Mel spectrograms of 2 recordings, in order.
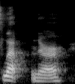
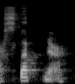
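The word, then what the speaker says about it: Sleipnir: his name was and and I probably am pronouncing this wrong but I believe it's slepner it's SLE e i p n i r slepner and again I I'm may be saying this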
